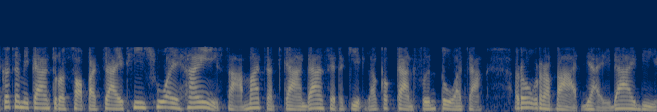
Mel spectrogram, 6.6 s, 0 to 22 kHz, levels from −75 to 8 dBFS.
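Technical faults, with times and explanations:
Throughout: GSM full-rate codec. Nothing reaches above about 3.8 kHz, and the speech carries a plainly audible buzzy, gravelly roughness. This comes from a vocal-tract model driven by coarse, regularly spaced pulse excitation, consistent with a 13 kbps full-rate coder.
0.30 to 6.33 s: clock slip clicks. About seven faint ticks arrive roughly once per second, each a single dropped or repeated sample. The likely cause is two unsynchronised clocks drifting apart by around 20 ppm, forcing a one-sample correction whenever the offset accumulates.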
